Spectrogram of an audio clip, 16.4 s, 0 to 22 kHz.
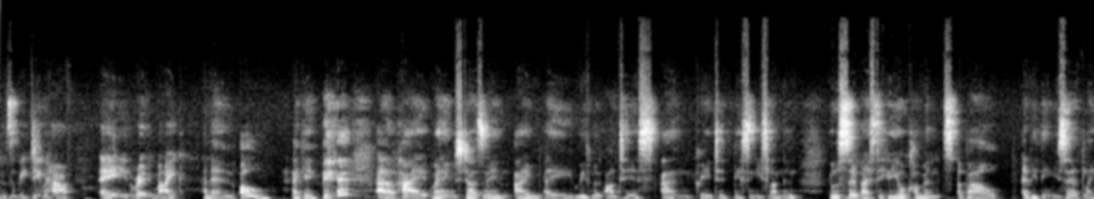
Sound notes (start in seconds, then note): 5.4 laughs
